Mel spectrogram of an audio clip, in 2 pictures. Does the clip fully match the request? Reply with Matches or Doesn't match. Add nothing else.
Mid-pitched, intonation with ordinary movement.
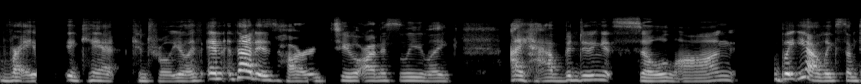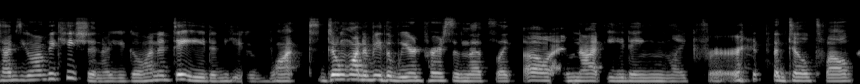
Matches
